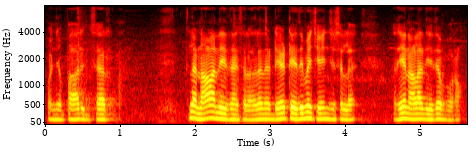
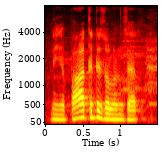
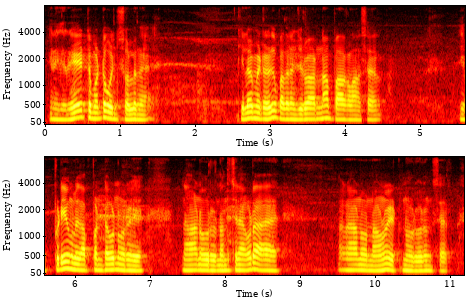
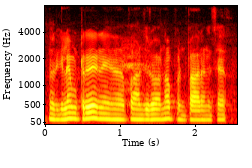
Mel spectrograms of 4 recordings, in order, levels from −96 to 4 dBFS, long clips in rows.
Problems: none marked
